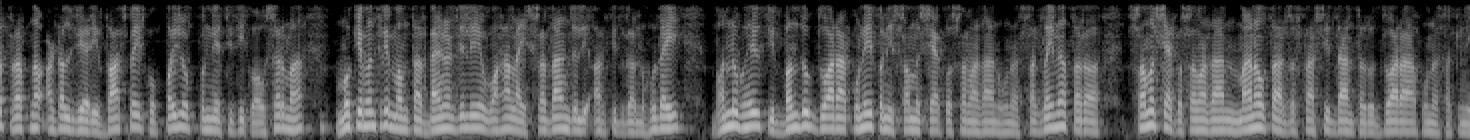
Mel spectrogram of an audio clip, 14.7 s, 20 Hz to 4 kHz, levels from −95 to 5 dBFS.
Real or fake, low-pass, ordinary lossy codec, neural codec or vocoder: fake; 3.6 kHz; none; codec, 16 kHz, 8 kbps, FunCodec, trained on LibriTTS, 25 frames a second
